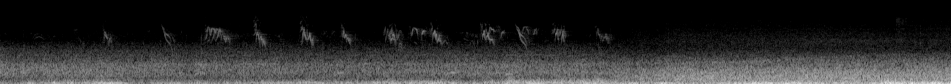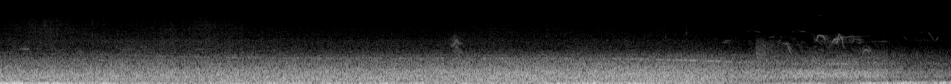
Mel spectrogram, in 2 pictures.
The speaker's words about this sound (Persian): و در آخر این فیلم رو ببینید که یک هواپیمای خطوط هوایی بریتیش ایرویز سعی میکنه با وجود وزش شدید باد در فرودگاه سان سباستیان در اسپانیا فرود بیاد. ممکن بود این هواپیما سرنوشت بدی پیدا کنه، اما همه سرنشینان این هواپیما به سلامت هواپیما رو ترک کردند.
